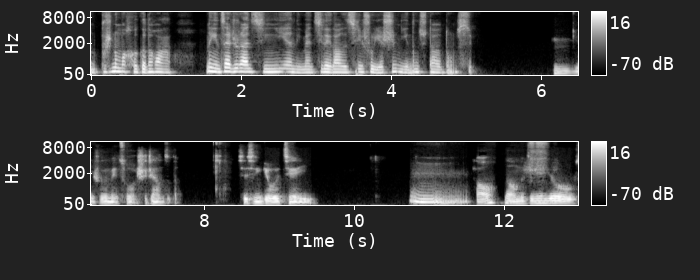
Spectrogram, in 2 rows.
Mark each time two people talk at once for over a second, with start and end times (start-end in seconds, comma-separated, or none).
none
